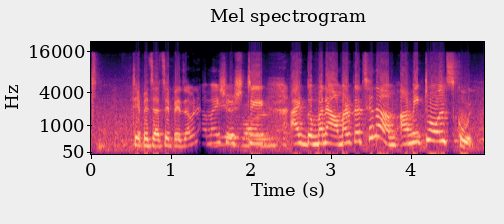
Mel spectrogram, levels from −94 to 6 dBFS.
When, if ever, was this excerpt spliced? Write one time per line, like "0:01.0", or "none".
0:01.5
